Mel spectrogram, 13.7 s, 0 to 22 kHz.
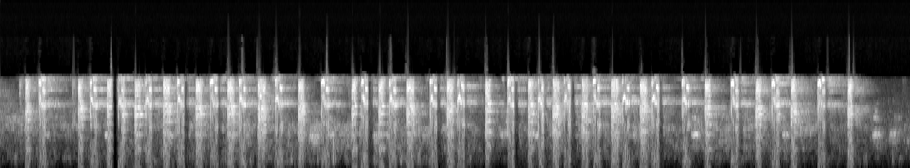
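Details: Quarrelling peregrine falcon, Włocławek, 15 November 2020, early afternoon, giving a long unbroken series of hoarse, scratchy cackling notes at about two or more per second, steady and insistent throughout.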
